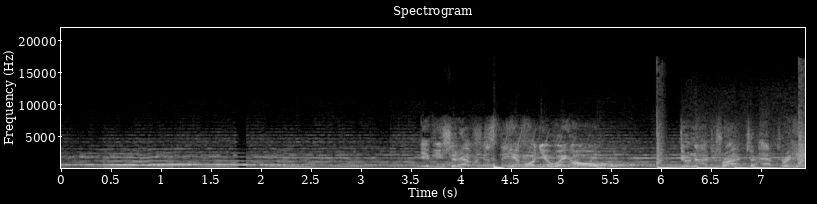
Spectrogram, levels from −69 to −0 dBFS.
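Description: At 5.36 s and again at 6.2 s the music jumps forward, losing about a tenth of a second and then a shorter piece, likely a dropped buffer (overrun). Unlike a dropout, no silent gap opens; the two sides are spliced straight together.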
